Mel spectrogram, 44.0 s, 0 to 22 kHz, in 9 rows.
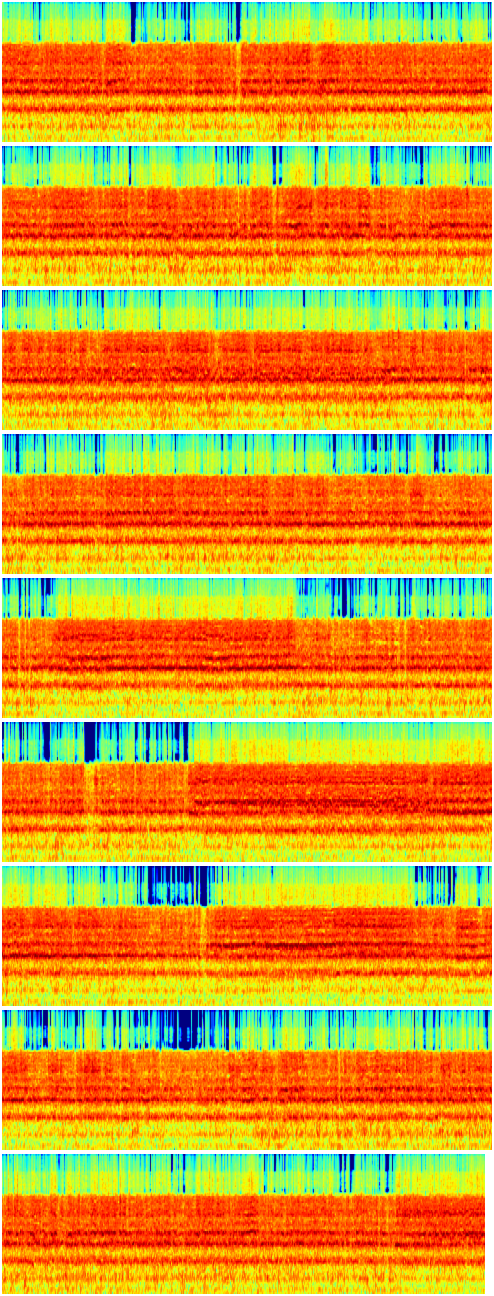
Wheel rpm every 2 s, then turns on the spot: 230, 230, 230, 230, 230, 220, 210, 230, 230, 230, 230, 230, 230, 220, 220, 230, 220, 230, 230, 230, 230, 230.
none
